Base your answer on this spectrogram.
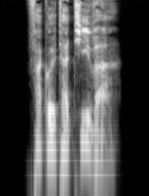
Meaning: inflection of fakultativ: 1. strong/mixed nominative masculine singular 2. strong genitive/dative feminine singular 3. strong genitive plural
- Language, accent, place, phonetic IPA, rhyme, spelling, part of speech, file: German, Germany, Berlin, [ˌfakʊltaˈtiːvɐ], -iːvɐ, fakultativer, adjective, De-fakultativer.ogg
